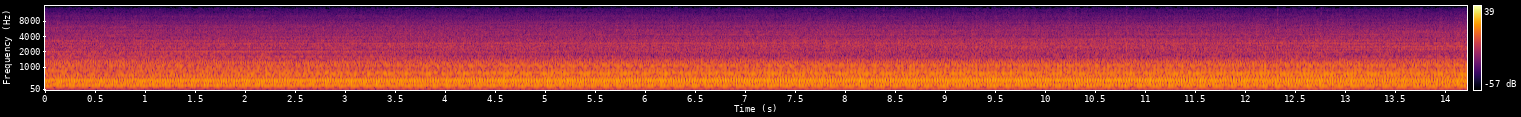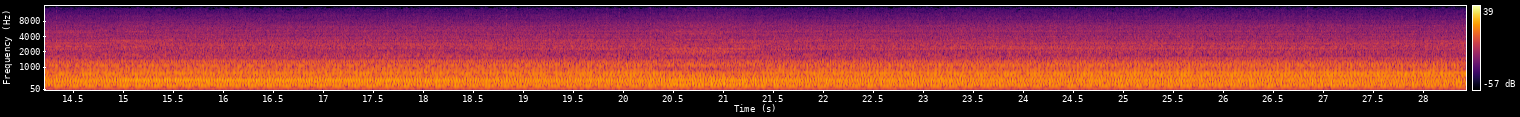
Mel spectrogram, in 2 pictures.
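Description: CGS Hawk ultralight's engine and propeller running at steady flight power, a constant-pitch drone heard from inside the cockpit.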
